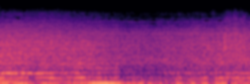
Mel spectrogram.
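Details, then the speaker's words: Jeep JL Wrangler Rubicon free-revved after a cold start. A low, mild exhaust note swells on a quick blip, then settles back to idle, clean and even with no misses; the owner calls it nothing to write home about. "not exactly something to write home about"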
